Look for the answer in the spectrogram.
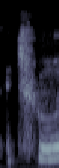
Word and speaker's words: Thule: Thule, is this how we say it? – I think that is the proper way to say it. – I think that's right, right? Okay, so I feel like Thule is starting to really show up in the stroller space, and I'm very happy about that.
